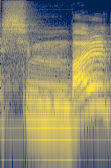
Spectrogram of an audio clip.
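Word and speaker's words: 심발: 그 다음에 중발 지진, 그 다음에 신발 지진. 발음 잘해라. 깊을 심자 쓴 거다. 너희들이 좋아하는 그 숫자 쓴 거 아니다.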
